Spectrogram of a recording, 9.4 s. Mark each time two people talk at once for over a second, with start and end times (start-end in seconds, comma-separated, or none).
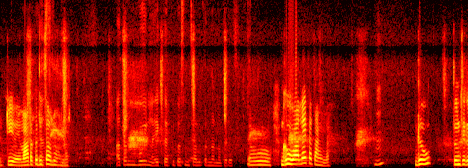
none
